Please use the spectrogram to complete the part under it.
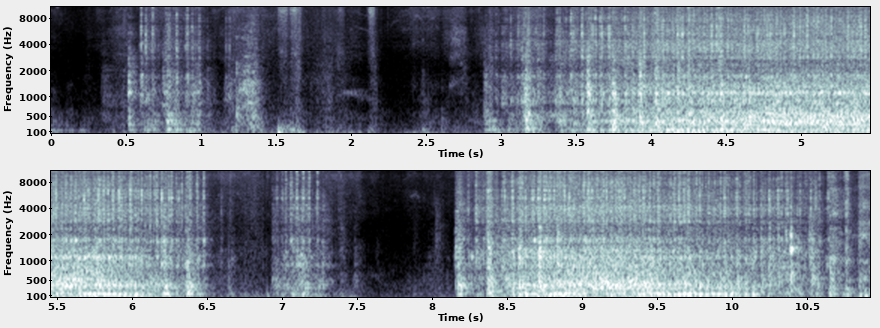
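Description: Sewing machine stitching a straight fabric strip for a kurti neckline, running in several bursts of fast rhythmic whirring separated by short pauses, close and fairly loud with no talk.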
